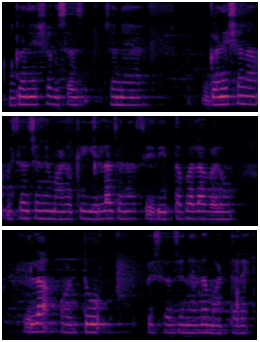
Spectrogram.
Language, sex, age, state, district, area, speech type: Kannada, female, 18-30, Karnataka, Chitradurga, urban, spontaneous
